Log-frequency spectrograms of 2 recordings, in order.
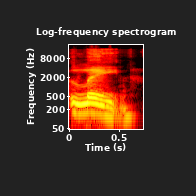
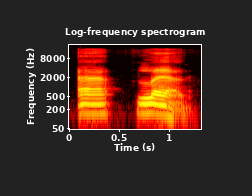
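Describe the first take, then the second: First: The last syllable has a long vowel. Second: The last syllable has a short vowel. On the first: The speaker calls it wrong. "not lane" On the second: The speaker calls it right. "this one should be short"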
